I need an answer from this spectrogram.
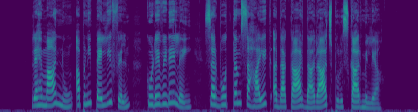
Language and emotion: Punjabi, neutral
